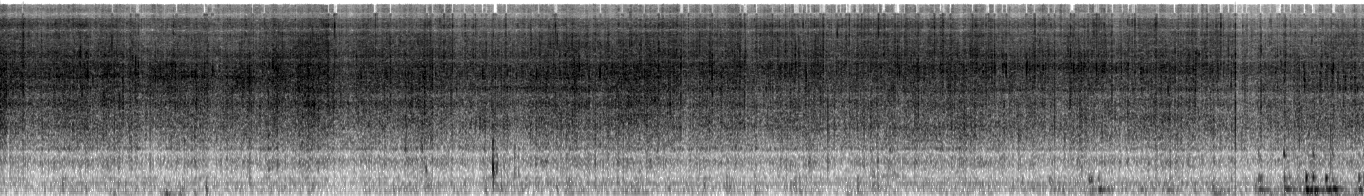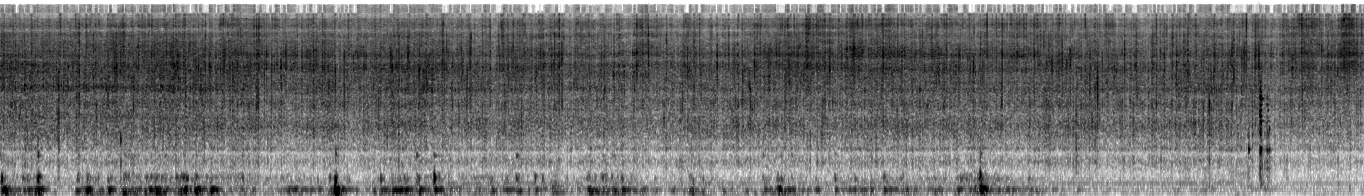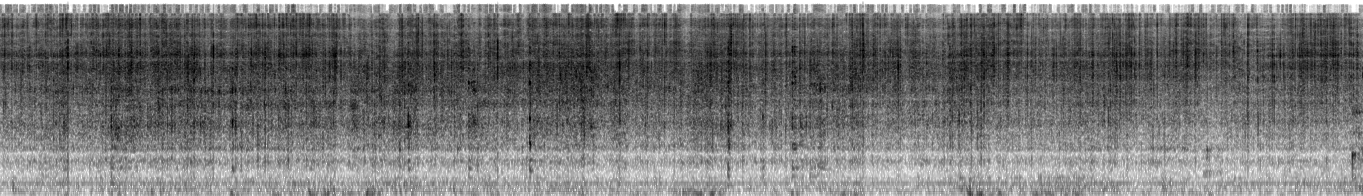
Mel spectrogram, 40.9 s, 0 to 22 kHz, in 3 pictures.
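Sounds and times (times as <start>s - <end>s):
meat sizzling in a frying pan: 0.0s - 40.9s
knocks and stirring in pan: 10.8s - 11.3s, 12.1s - 24.6s, 26.1s - 26.5s.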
